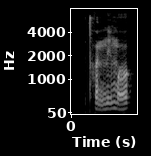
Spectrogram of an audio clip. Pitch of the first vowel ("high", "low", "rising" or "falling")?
low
